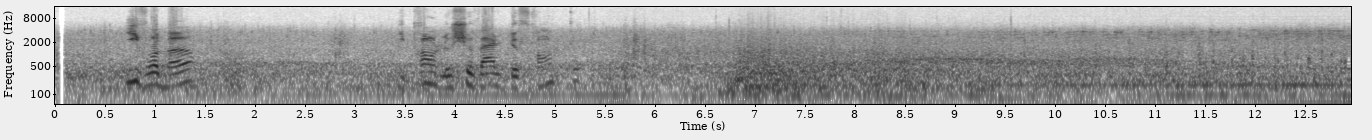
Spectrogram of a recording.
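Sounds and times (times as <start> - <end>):
deep rumble of thunder in a night thunderstorm: 0.0 - 12.9
steady wash of rain in a night thunderstorm: 0.0 - 12.9
speech: 0.7 - 1.5, 3.4 - 5.8.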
